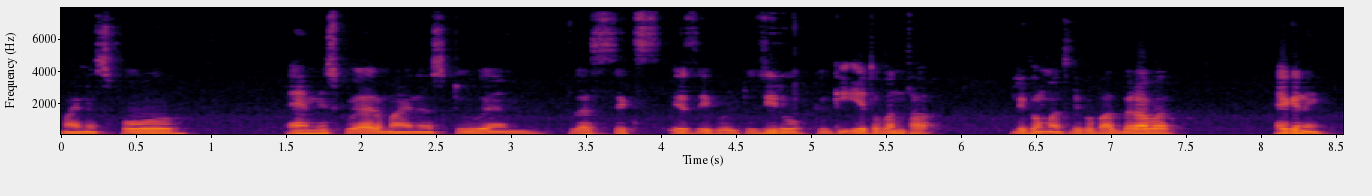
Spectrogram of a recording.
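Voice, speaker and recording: Chatty young Hindi-speaking math teacher, mellow voice. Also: male voice, medium pitch, dull audio. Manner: chatty, repeats phrases, teases students. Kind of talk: live online math lesson.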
